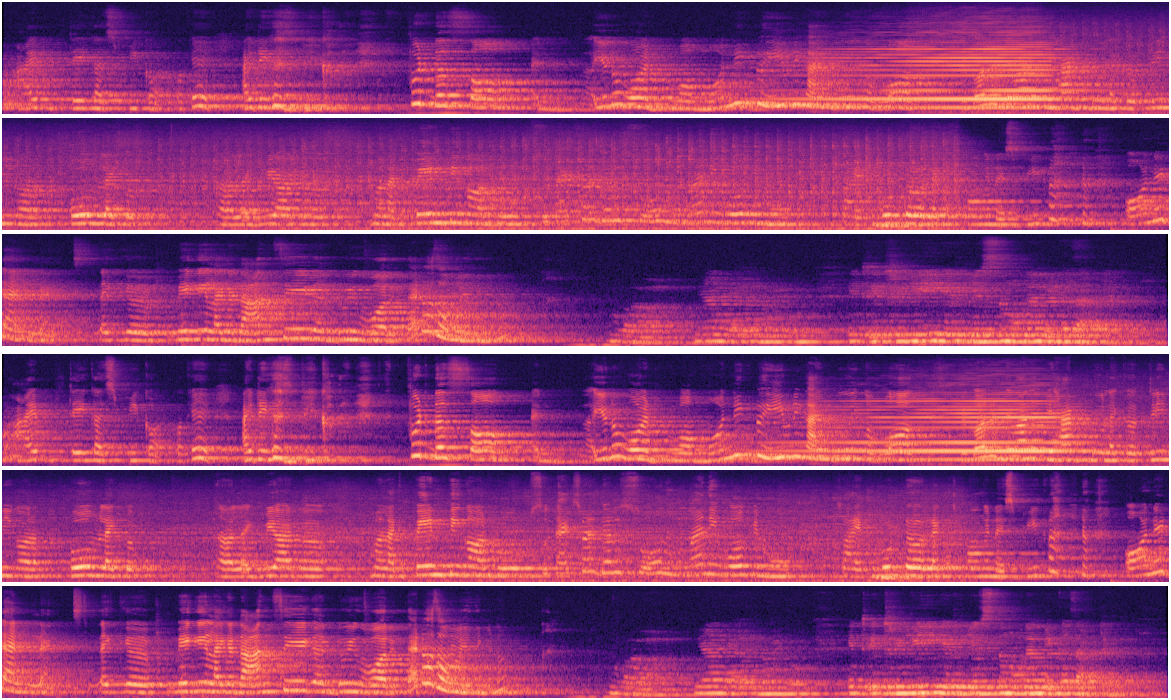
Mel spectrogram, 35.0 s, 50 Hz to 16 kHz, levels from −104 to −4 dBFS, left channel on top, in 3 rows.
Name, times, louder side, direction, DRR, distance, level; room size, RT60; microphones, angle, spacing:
voice 1, 0.0-3.7 4.1-13.1 13.8-15.0 15.3-19.6 20.1-23.9 24.2-28.4, right 3 dB, 35° right, 7 dB, 0.6 m, -25 dB
Bowed string instrument, 7.4-10.6, right 1 dB, 35° left, 0.9 m, -22 dB
sound 1, 9.0-21.3, left 2 dB, 60° left, 1.2 m, -39 dB
voice 2, 29.4-31.4 31.8-34.5, right 2 dB, 80° right, -6 dB, 1.9 m, -24 dB
13.5 x 8.6 x 4.1 m, 2.2 s
head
